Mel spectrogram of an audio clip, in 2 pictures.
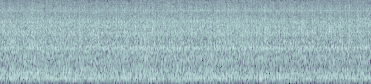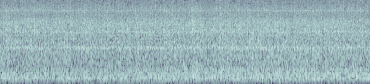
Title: Van misfire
